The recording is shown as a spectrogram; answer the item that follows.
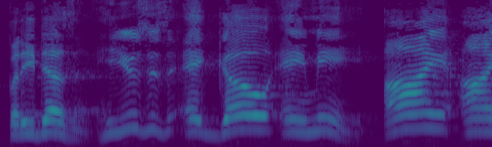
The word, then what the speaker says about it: ego eimi: But it starts with a phrase that is pronounced in English, ego eimi.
